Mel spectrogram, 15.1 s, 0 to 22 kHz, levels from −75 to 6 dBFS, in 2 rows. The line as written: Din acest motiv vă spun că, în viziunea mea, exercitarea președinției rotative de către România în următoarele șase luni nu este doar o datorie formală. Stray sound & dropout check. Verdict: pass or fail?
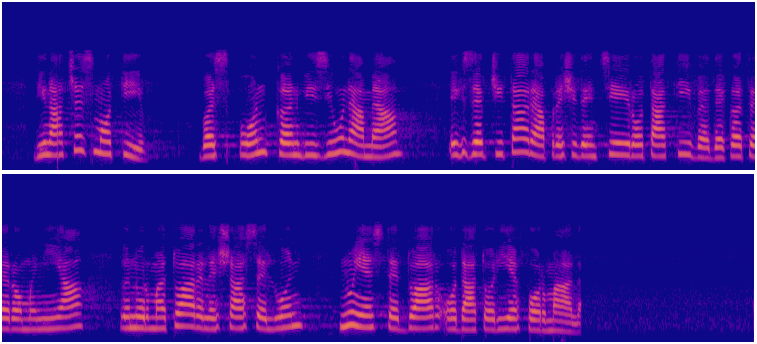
pass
